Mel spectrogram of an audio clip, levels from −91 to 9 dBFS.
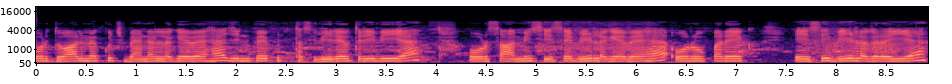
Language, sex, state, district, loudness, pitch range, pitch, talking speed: Hindi, male, Uttar Pradesh, Saharanpur, -15 LUFS, 155-170 Hz, 160 Hz, 195 wpm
